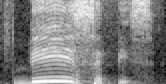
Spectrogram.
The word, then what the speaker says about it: bíceps: r e leva acento bíceps aqui a sílaba tônica ob a palavra bíceps tem apenas duas sílabas por isso que ela é uma paroxítona terminada em ps ok então ela é acentuada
